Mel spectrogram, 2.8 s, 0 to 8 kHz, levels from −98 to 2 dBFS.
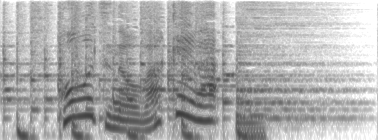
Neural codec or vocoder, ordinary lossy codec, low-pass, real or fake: none; none; none; real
